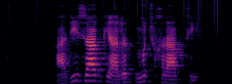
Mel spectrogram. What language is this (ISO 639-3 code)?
gju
